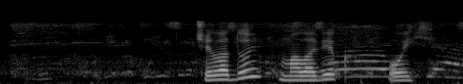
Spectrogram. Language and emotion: Russian, neutral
